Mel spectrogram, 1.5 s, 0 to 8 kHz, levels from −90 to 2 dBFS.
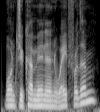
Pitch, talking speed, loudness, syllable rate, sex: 125 Hz, 320 wpm, -17 LUFS, 5.9 syllables/s, male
